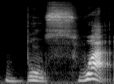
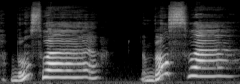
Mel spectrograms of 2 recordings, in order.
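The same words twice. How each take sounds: First: Exaggerated bonsoir. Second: "Bonsoir" in a high sing-song; high, cheery French "Bonsoir"; light high bonsoir. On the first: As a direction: overdo "Bonsoir" as bon-swahr, at speaking pitch. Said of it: "don't have to say it like that". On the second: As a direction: lift "Bonsoir" way up, held on swahr. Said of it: "You can go". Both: Shown as a demonstration.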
